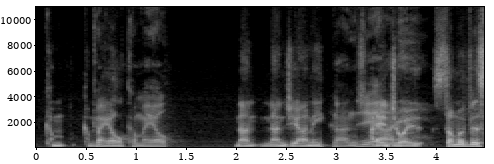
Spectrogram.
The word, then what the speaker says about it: Kumail Nanjiani: I love Kamal, or did I say his name right? Kumail Nanjiani.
